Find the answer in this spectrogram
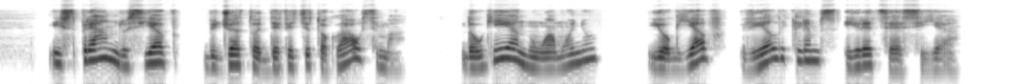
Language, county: Lithuanian, Šiauliai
